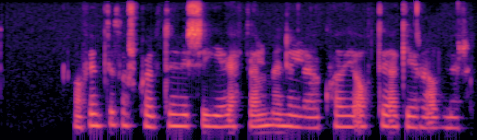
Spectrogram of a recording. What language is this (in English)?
Icelandic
